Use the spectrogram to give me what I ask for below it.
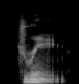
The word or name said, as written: dream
